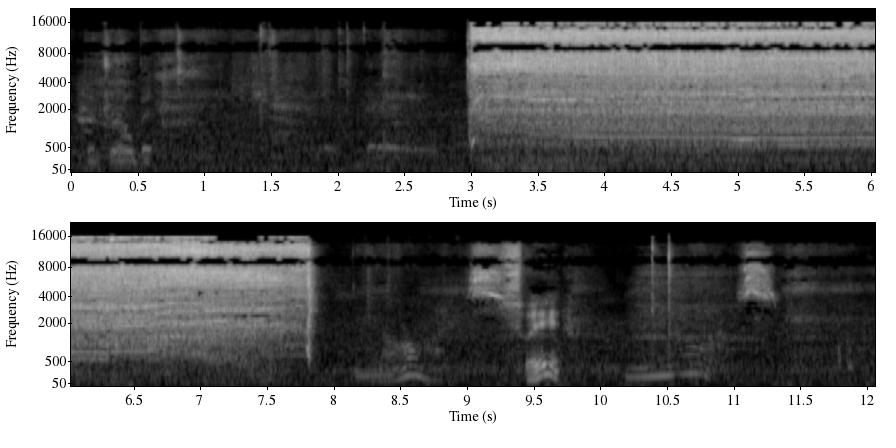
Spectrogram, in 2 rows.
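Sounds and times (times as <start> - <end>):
cordless drills whining: 3.0 - 7.9.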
